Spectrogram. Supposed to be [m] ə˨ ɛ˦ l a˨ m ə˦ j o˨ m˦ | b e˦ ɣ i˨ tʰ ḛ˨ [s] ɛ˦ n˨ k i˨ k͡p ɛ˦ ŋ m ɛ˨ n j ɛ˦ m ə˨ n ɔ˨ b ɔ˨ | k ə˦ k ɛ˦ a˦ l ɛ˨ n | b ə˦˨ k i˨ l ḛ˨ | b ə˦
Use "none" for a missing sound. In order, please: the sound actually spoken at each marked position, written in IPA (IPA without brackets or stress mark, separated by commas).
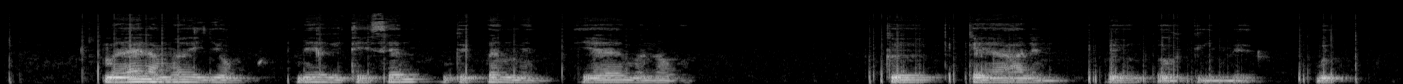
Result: m, s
